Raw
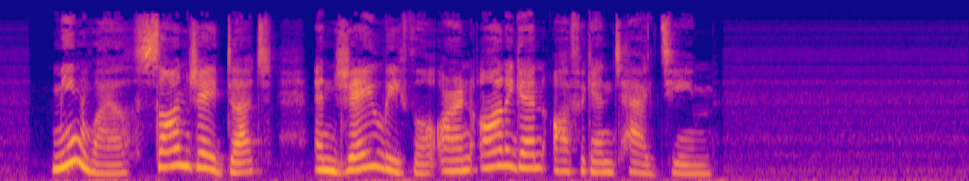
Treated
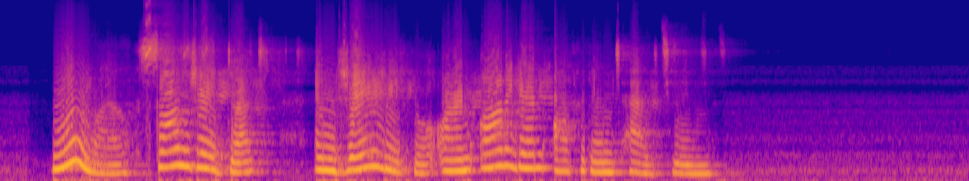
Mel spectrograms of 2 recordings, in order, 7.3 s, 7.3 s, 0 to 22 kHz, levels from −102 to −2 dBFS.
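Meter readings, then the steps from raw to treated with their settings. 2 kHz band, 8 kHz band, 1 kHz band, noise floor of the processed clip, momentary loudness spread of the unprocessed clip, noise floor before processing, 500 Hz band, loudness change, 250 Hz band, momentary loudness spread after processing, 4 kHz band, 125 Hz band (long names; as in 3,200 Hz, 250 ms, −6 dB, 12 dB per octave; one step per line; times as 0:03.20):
−3.5 dB, −7.5 dB, −3.0 dB, −57 dBFS, 11 LU, −61 dBFS, +0.5 dB, −0.5 dB, +2.0 dB, 9 LU, −6.0 dB, can't be measured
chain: adaptive Wiener filter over 15 samples
graphic EQ with 10 bands 250 Hz +5 dB, 500 Hz +4 dB, 1,000 Hz −4 dB, 8,000 Hz +11 dB
in parallel at −0.5 dB: downward compressor, threshold −33 dBFS, peak gain reduction 19.5 dB
on the sum: high-frequency loss of the air 180 metres
tuned comb filter 62 Hz, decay 0.17 s, harmonics all, mix 30%
on a send: echo through a band-pass that steps 142 ms, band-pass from 3,200 Hz, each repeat 0.7 octaves, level −9.5 dB
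on the sum: asymmetric clip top −28 dBFS, bottom −15 dBFS
four-comb reverb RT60 0.68 s, combs from 29 ms, DRR 13 dB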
